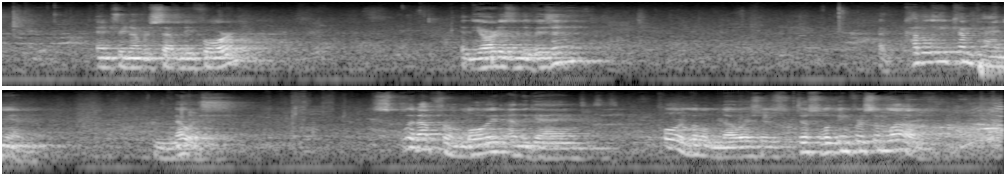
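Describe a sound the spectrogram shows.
An older man speaks slowly through a microphone, with long pauses.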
